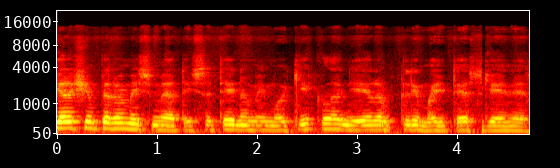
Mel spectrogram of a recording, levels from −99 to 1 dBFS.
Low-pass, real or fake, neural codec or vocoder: 14.4 kHz; real; none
